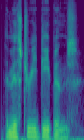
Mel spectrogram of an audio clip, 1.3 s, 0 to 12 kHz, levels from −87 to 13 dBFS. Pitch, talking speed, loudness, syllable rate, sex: 85 Hz, 140 wpm, -17 LUFS, 5.9 syllables/s, male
